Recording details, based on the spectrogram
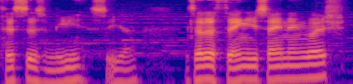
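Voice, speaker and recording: A man's voice: lowish voice, steady tone, normal speed, clean tone. A man streaming a visual novel, reading the text aloud and adding casual commentary. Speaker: game streamer. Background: faint game music.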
